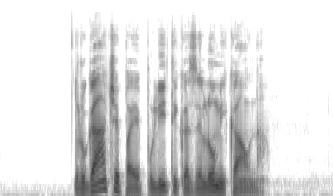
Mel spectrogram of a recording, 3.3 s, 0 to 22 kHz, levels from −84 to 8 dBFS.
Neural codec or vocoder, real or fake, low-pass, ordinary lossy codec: none; real; 19.8 kHz; none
